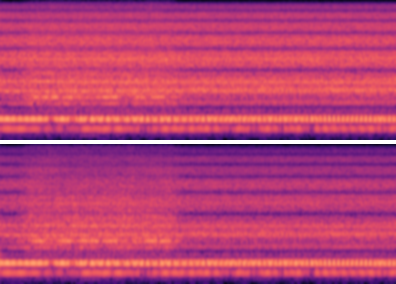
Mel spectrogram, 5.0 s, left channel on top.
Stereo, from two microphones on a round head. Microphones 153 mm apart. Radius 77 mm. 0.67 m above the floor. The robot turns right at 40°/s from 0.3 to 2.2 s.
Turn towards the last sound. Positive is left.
turn(degrees=125)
